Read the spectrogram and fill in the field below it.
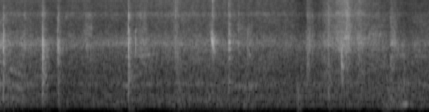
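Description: Macaroni and cheese with two freshly added eggs being stirred in a pot: scattered spoon clinks and scrapes against the metal, irregular and fairly close, over a soft, low background hum with no talk.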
